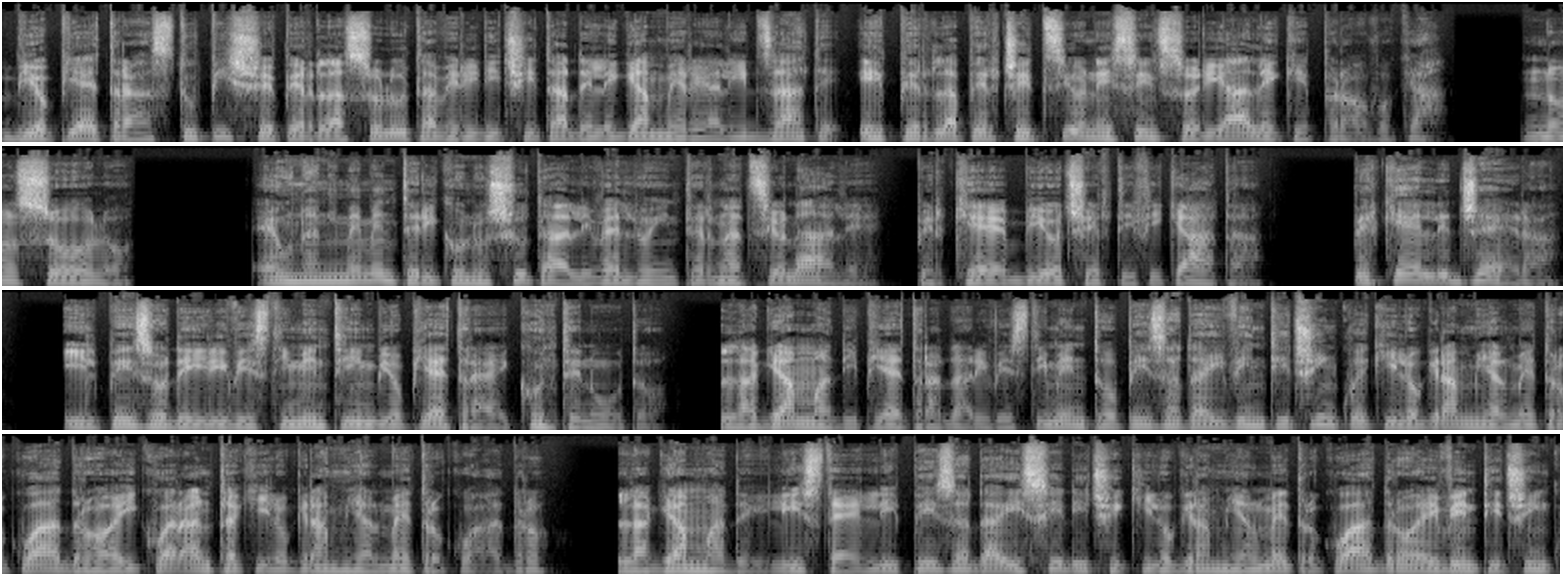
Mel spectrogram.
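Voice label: corporativo, Italian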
